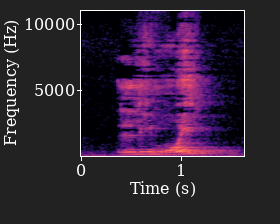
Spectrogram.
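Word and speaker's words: λιμοί: Entonces, aquí se está refiriendo a una palabra griega que se llama o que se pronuncia limoí. Aquí se la trae limoí.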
